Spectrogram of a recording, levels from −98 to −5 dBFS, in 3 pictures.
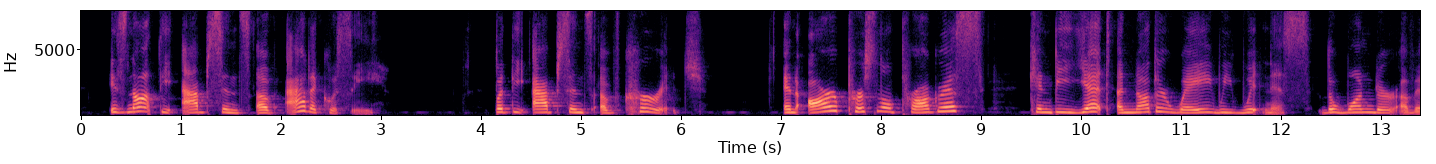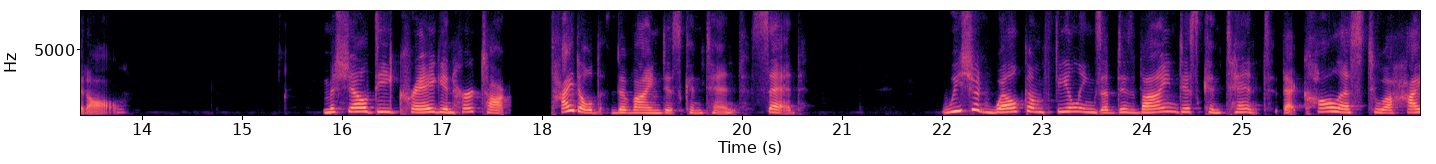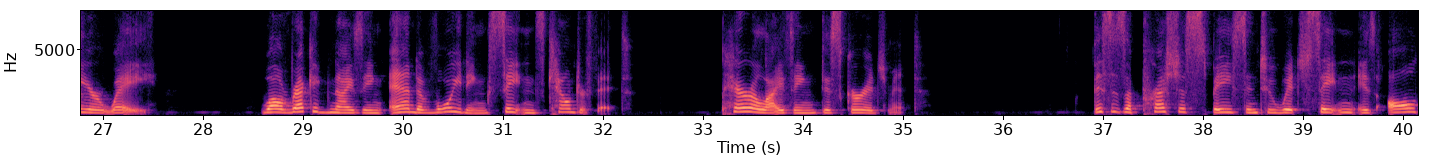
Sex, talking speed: female, 105 wpm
